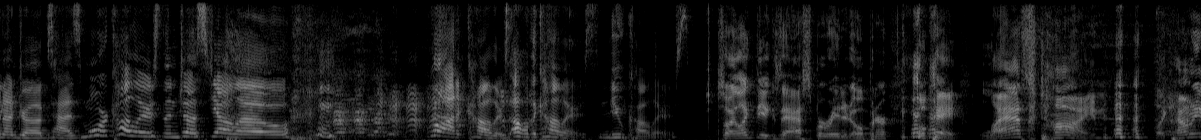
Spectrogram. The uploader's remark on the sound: A live show that was recorded back in the halcyon days of 2017! Engage in some odd and surprising audience participation.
